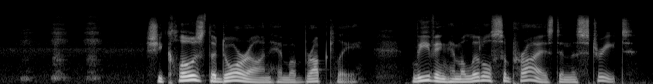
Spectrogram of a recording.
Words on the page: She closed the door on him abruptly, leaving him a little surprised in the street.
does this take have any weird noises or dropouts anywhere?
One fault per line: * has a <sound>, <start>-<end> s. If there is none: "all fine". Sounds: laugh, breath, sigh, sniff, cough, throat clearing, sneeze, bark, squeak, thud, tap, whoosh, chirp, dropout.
* has a sniff, 0.2-1.1 s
